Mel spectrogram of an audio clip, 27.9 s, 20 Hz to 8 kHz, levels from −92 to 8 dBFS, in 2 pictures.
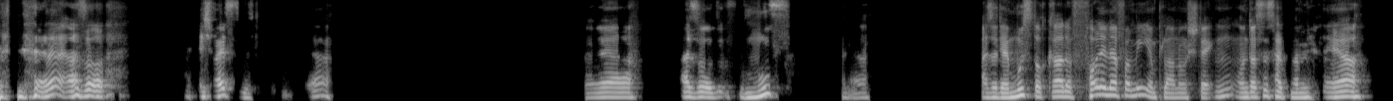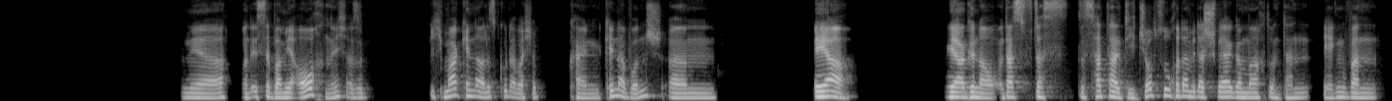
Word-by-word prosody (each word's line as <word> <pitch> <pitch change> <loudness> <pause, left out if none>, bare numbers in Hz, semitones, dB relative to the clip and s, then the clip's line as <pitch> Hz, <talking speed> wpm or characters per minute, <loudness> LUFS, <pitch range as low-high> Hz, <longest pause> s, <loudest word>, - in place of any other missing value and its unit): ne, 160 +7 +3
also 160 0 +4 0.9
ich 155 +1 -2
weiß 185 0 0
nicht. 130 -2 -10 0.5
Ja. - - -8 2.5
Na 130 - -11
ja, 140 0 0 0.4
also, 145 -1 +2
das 145 +1 -11
muss 150 - +2 0.5
ja. 130 0 -11 1.1
Also, 140 0 0
der 135 -1 +4
muss 190 +8 +5
doch 155 -3 -1
grade 155 0 +3
voll 185 +9 +1
in 215 - +5
der 195 - +4
Familienplanung 145 -9 -2
stecken 150 +8 -4
und 140 -2 -2
das 145 +3 +1
ist 170 -1 -2
halt 145 -2 +1
bei 135 - -1
mir 135 0 0
ja. 155 +2 +2 2.0
Ja 135 0 -1
und 130 0 -5
ist 150 -1 -4
er - - +1
bei 135 0 +2
mir 140 0 0
auch 190 +5 +1
nicht. 145 +4 -4
Also, 130 -1 -5 0.6
ich - - -11
mag 185 +5 +1
Kinder 175 -4 -2
alles 145 +1 -3
gut, 165 - -7
aber 130 -3 -3
ich 125 - -10
habe 140 0 -9 0.2
keinen 125 -1 -5
Kinderwunsch. 165 +1 -2
Ähm, 130 -1 -1 1.0
ja. 155 -4 +6 0.9
Ja, 145 -1 +6
genau. 140 -3 +3
Und 130 +2 -7
das 150 0 +2
das 150 +1 -3
das 140 0 -5
hat 160 0 0
halt 145 -3 +3
die 130 - -2
Jobsuche 180 - -1
dann 165 -1 +1
wieder 150 -1 +1
schwer 150 +1 +1
gemacht. 135 -1 0
Und 130 -5 -4
dann 135 +2 -4
irgendwann 135 0 -2
145 Hz, 145 wpm, -23 LUFS, 135-160 Hz, 2.5 s, ja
